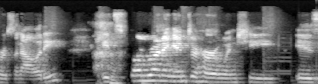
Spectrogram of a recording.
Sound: laughs

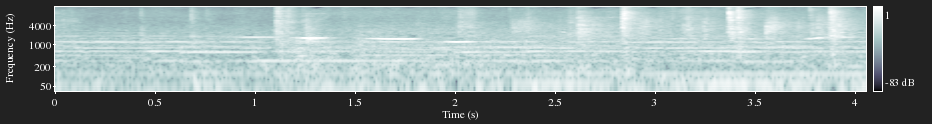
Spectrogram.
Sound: gentle music; soft whistling

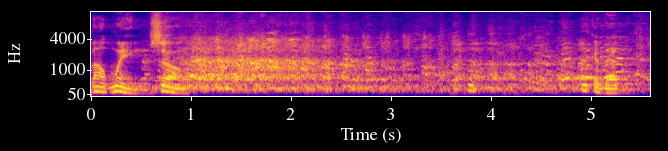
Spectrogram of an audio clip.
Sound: audience laughing

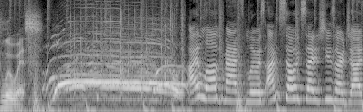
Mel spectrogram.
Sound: housemates cheering

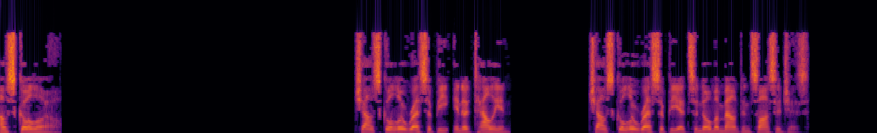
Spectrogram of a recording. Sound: in Italian

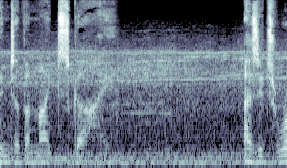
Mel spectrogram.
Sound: engine roaring

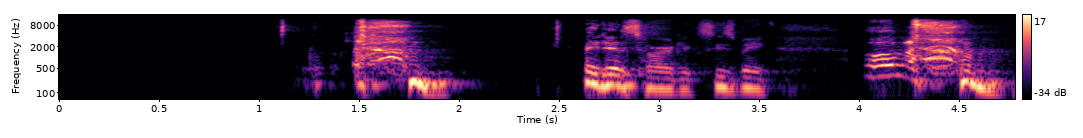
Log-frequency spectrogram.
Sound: coughs

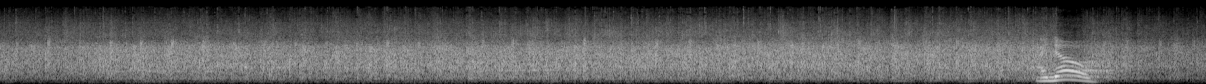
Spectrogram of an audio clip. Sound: applause

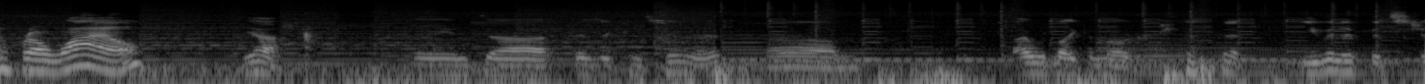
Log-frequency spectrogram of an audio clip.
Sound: laughs

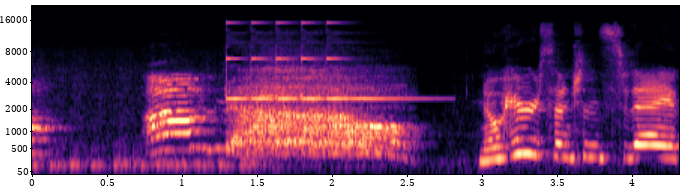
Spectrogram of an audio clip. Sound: bell dings

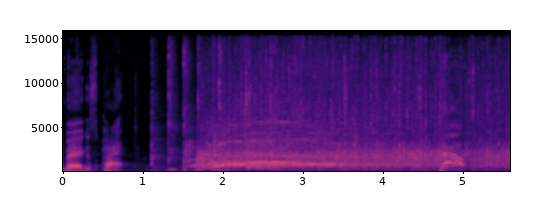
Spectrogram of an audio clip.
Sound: audience applause

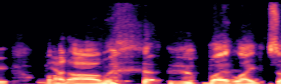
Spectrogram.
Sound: laughs

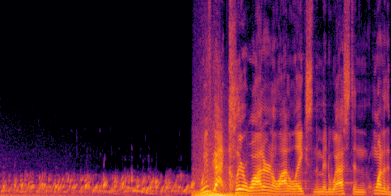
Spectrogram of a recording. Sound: bubbles

